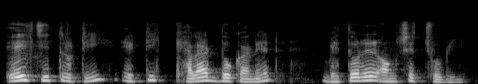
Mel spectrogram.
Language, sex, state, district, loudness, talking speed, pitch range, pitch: Bengali, male, West Bengal, Darjeeling, -19 LUFS, 100 wpm, 135-185 Hz, 160 Hz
